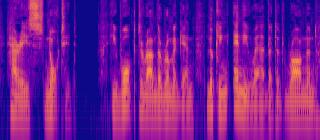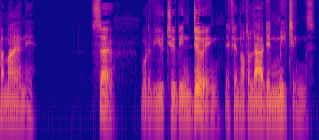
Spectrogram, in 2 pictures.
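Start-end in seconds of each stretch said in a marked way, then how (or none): none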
